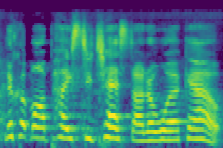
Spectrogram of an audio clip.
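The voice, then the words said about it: Put-on British accent. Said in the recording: “That's a British accent.”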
